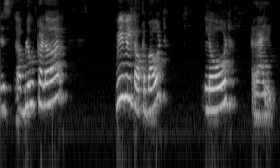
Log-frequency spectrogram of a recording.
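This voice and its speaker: A woman speaks at a high pitch and a fairly slow pace, with ordinary pitch variation and long, frequent pauses. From Kerala, India (north Kerala village). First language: Malayalam. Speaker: physics teacher. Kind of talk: live online class with student Q&A. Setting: live stream. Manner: hesitant, many fillers.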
